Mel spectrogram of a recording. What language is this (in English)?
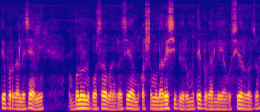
Nepali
